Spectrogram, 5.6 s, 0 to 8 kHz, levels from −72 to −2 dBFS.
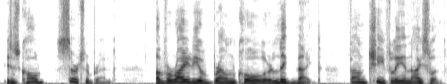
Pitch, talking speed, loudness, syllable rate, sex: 175 Hz, 160 wpm, -17 LUFS, 5.5 syllables/s, male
